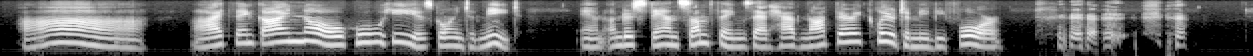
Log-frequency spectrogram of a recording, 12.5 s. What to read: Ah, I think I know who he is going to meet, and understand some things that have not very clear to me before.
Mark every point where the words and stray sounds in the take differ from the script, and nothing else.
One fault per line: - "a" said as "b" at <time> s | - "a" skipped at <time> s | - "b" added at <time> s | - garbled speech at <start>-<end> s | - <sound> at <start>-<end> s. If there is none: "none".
- laugh at 10.3-11.9 s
